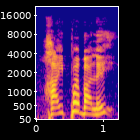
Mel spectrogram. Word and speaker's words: hyperbole: Hyperbole means Hyperbole. Hyperbole. That's all it pronounce, okay?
